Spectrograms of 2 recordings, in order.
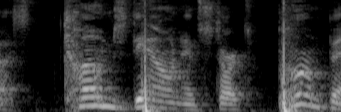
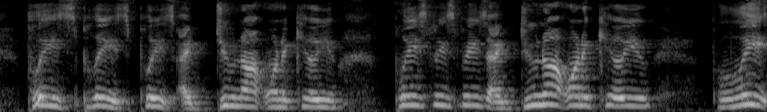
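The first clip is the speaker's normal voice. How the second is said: put-on begging, pleading tone; 5 semitones higher than usual. Retelling a standoff with an angry mother, retelling begging. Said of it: "and I am begging".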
